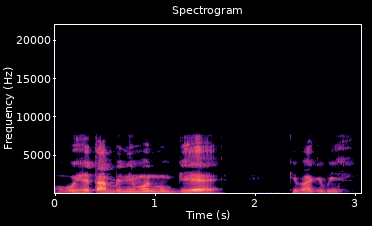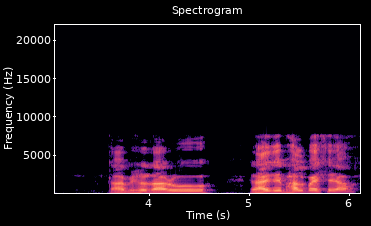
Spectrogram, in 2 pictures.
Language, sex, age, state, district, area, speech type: Assamese, male, 60+, Assam, Charaideo, rural, spontaneous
